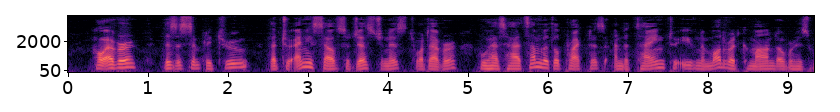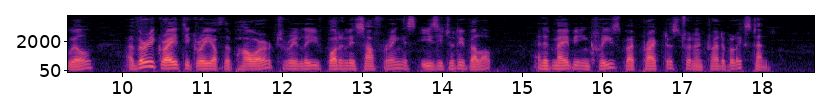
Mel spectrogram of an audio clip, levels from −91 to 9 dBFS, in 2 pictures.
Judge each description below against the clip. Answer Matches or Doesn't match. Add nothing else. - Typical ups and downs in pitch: Matches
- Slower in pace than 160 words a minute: Doesn't match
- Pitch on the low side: Matches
